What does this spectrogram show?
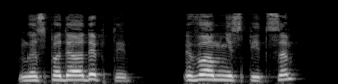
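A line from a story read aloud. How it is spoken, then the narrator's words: Even-voiced question. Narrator (Russian): Ровным голосом поинтересовался он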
